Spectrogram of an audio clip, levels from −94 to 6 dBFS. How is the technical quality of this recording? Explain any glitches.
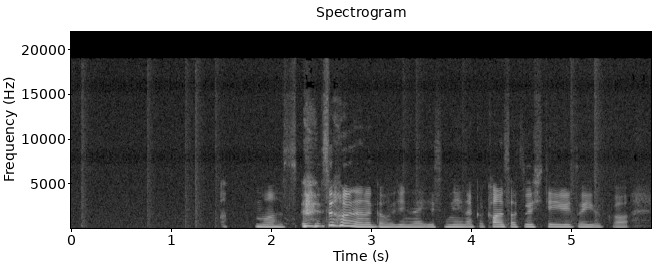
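The technical quality of the recording is sound, with no glitches to explain.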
